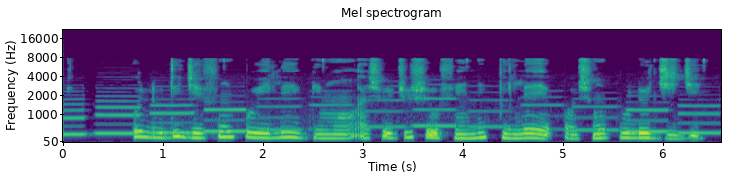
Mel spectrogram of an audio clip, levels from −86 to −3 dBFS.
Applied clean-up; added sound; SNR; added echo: none; Wind instrument, woodwind instrument; 12 dB; none.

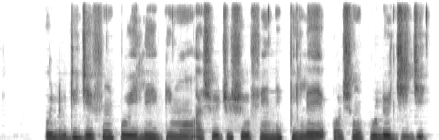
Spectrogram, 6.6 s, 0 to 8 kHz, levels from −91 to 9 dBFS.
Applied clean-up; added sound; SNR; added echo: neural mask model DeepFilterNet 3.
